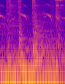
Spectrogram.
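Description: A rooster gives a short burst of clucking, a few quick close, loud clucks within a second, with no talk over them.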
